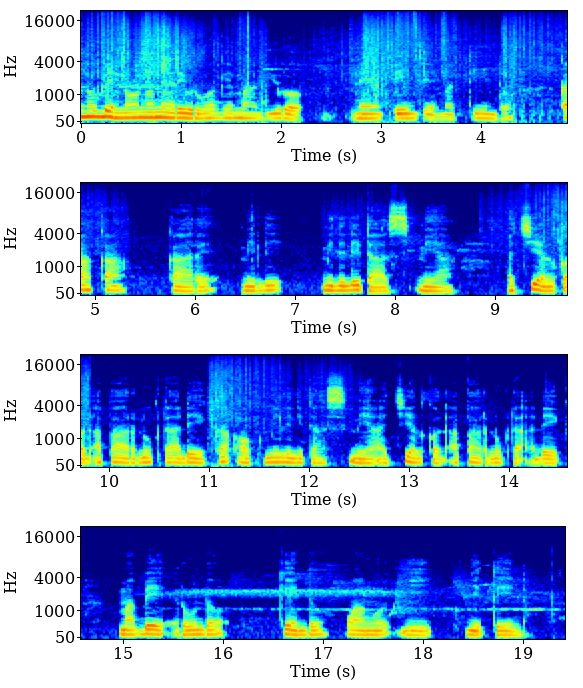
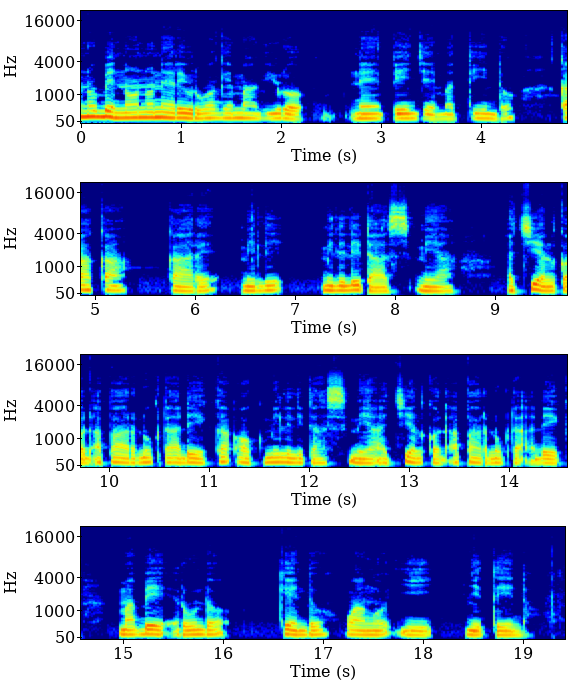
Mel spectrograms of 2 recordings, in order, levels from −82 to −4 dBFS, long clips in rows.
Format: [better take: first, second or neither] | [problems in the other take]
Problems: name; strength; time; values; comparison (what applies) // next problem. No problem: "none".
second | background sound (Bird); 19 dB below the speech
